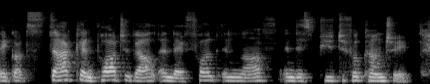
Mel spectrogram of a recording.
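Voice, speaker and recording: With a German accent, a woman speaks at a moderate pace. Her pitch is fairly low and her intonation fairly even. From Germany. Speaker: winery owner. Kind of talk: virtual tasting presentation. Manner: halting.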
